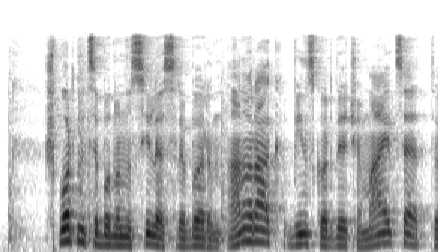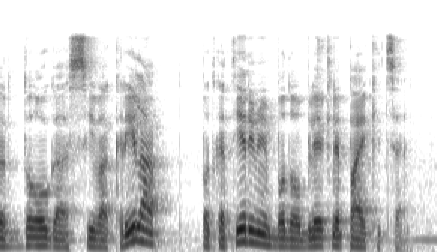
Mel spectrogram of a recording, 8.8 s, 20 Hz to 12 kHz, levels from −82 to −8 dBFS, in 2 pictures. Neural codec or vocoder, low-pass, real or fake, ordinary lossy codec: none; 7.2 kHz; real; none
